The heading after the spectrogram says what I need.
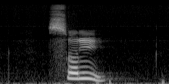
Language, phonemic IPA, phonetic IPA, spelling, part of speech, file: Tamil, /tʃol/, [so̞l], சொல், verb / noun, Ta-சொல்.ogg
- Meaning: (verb) 1. to say, speak, tell, utter, mention, express 2. to blame, criticise 3. to inform, narrate 4. to recite, repeat, quote, relate 5. to call, refer, mean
